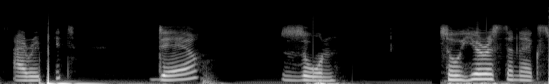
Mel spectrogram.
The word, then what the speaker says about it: Sohn: The rules are that vowels and umlaute are always pronounced in a long way if they happen before an H, an H. And in this case, that is the case. And for this reason, the O is not pronounced like O, but like O.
